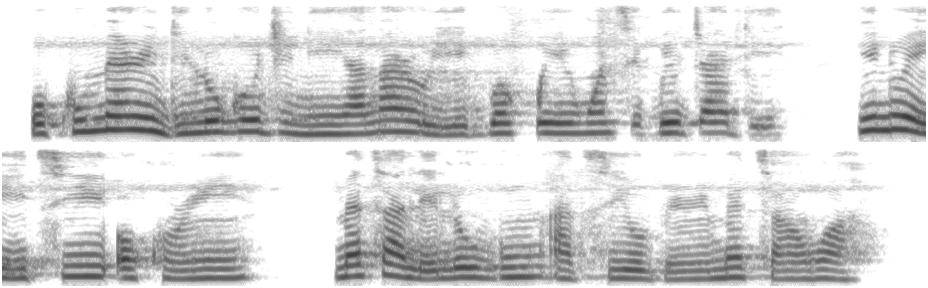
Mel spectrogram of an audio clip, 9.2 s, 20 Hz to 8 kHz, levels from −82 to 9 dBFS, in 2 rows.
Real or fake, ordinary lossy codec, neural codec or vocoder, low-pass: fake; none; vocoder, 44.1 kHz, 80 mel bands, Vocos; 7.2 kHz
